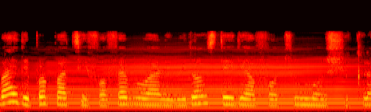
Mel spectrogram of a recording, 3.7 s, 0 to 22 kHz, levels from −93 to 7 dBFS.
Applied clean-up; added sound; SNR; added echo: none; Wind instrument, woodwind instrument; 6 dB; none.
